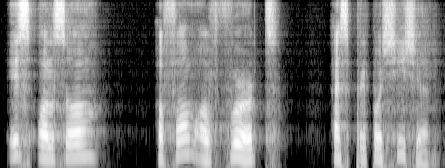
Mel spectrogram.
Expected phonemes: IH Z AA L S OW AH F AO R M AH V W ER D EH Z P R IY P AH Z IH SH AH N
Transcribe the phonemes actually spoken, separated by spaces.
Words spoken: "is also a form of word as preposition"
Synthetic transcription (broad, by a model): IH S AA L S OW AH F AO R M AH F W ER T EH S P R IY P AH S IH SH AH N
